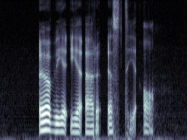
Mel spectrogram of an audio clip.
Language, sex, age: Swedish, male, 23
